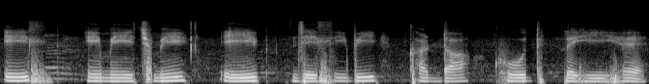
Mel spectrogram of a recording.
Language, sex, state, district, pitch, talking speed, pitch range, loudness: Hindi, female, Rajasthan, Jaipur, 155 Hz, 85 wpm, 150-170 Hz, -14 LUFS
